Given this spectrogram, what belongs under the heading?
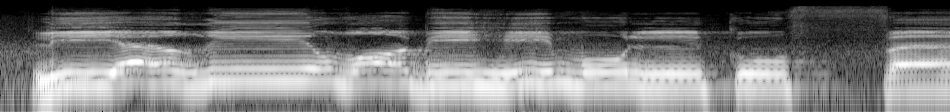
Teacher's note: Ra saja tebal, jangan ajak fa tu. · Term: tafkhim tebal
